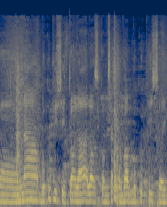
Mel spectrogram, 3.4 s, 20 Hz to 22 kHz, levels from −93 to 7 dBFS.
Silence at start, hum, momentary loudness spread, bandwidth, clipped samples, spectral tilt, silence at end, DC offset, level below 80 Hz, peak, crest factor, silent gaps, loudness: 0 s; none; 5 LU; 16.5 kHz; under 0.1%; -5.5 dB/octave; 0 s; under 0.1%; -46 dBFS; -2 dBFS; 16 dB; none; -18 LUFS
